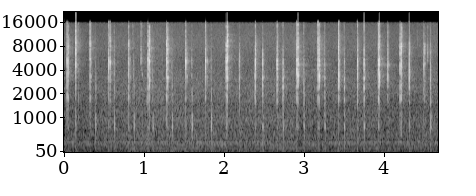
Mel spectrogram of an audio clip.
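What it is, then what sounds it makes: Plastic game controller buttons clicking. Thumbs and fingertips click the buttons of a hollow black plastic PS4 controller, producing 32 quick, dry, bright clicks at an uneven pace. Each click is sharp with almost no ring, over a faint low background hum.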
